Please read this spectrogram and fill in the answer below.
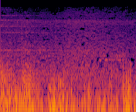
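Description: Wind buffeting a phone's microphone, a loud, irregular low rumble that swells and dips in gusts.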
